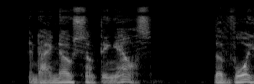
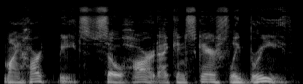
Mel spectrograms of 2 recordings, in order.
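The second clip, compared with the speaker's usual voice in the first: usual speaking voice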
